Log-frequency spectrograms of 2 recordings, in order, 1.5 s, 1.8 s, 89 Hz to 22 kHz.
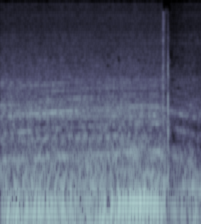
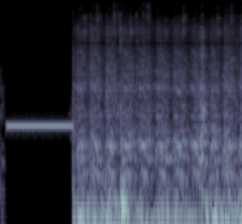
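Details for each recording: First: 1996 Ford F-350 crew cab 4x4 diesel, five-speed manual, after running out of fuel, bleeding air from the fuel system and fitting new batteries. Starts and runs with a steady, low, even rumble and a slight rev rise, a normal start. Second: 1996 Ford F-350 crew cab 4x4 diesel, five-speed manual, long-sitting: a low, uneven idle fades and dies; owner suspected gelled fuel or a clogged filter, but it had run out of fuel; fuel starvation.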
